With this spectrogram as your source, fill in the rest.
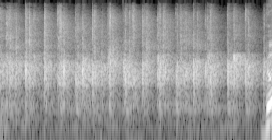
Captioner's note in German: Beifall AfD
